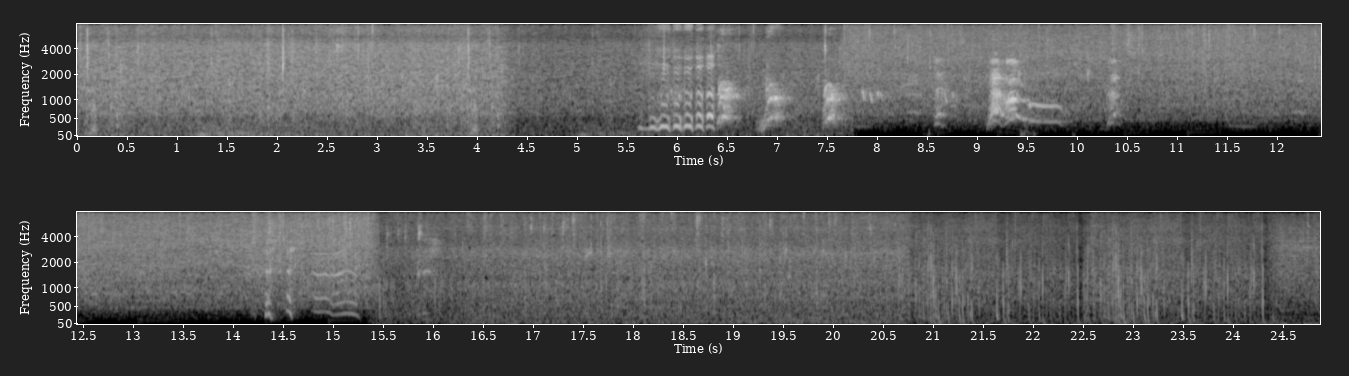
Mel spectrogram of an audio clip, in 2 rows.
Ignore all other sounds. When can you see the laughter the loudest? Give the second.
6 s.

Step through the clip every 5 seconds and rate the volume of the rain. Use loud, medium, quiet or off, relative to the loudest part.
loud, medium, medium, medium, medium.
